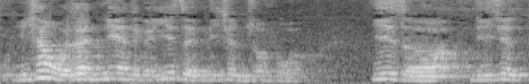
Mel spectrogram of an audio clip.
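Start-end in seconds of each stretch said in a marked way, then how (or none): 2.8-4.0 一则离境 said slowly, each syllable apart; slow recitation. Shown as a demonstration. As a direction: drag out 一则离境 unhurriedly. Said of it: "其实要念慢一点".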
